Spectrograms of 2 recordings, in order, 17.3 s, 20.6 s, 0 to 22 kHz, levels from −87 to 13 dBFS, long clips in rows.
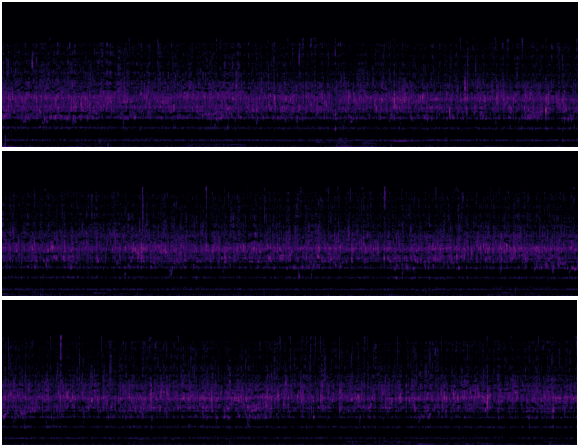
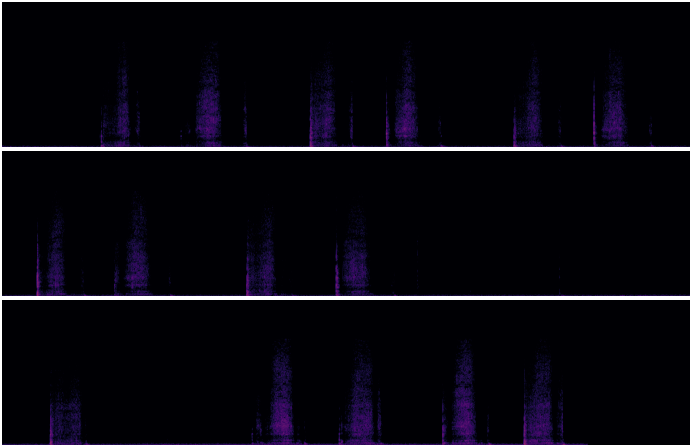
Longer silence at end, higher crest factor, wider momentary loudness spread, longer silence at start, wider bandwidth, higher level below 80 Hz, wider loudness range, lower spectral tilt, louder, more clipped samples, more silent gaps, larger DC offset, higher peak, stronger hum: second, 0 s vs 1 s; second, 24 dB vs 36 dB; second, 3 LU vs 12 LU; about the same, 0 s vs 0 s; about the same, 17 kHz vs 16 kHz; second, -80 dBFS vs -74 dBFS; second, 1 LU vs 7 LU; second, 1.5 dB/octave vs -2.5 dB/octave; first, -53 LUFS vs -58 LUFS; neither; neither; neither; second, -32 dBFS vs -28 dBFS; neither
